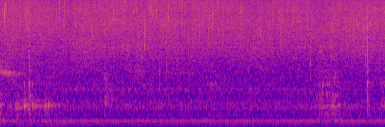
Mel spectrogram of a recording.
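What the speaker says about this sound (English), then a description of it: "we're going to stir those around in the butter" Mushrooms frying in butter and garlic for a garlic mushroom pasta, a steady close sizzle running throughout with a few soft scrapes from a spoon stirring them around the pan; no talking.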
